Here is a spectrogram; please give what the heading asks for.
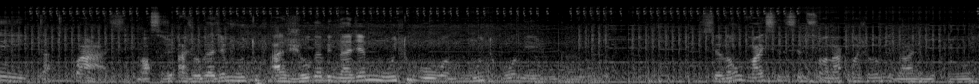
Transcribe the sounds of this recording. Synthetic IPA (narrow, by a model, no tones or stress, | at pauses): et̪a | kwazɪnɔsɐʒoʔɐʒoɣɡabid̪ad͡ʒɪɛmũj̃t̪ʊɐʒoɡabilid̪ad͡ʒɪɛmũj̃t̪ʊbowɐmũj̃t̪ʊboɐmeʒmʊkaka | vosenɐ̃w̃vajsɪd̪esepsionaɾkõɐʒoɡabilid̪ad͡ʒɪɛmũj̃t̪ʊbowɐ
